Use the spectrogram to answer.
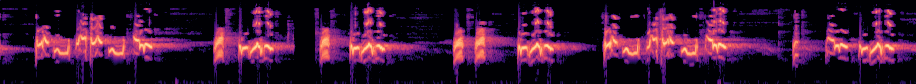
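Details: Sooty-headed bulbul giving a lure call to provoke wild bulbuls: repeated groups of bubbly, looping phrases mixed with hoarse chips, each group separated by short silences.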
